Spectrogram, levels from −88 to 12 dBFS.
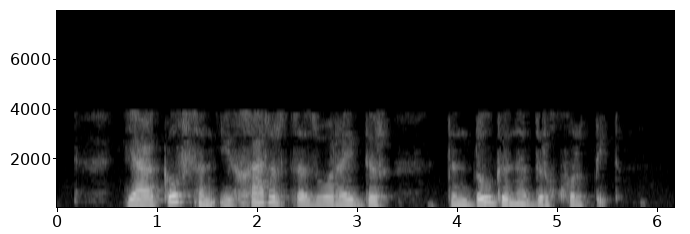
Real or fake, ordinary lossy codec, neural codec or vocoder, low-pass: real; AAC, 16 kbps; none; 7.2 kHz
